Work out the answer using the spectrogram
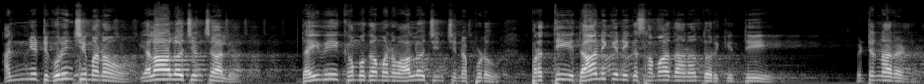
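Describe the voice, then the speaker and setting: A man preaching a sermon, often asking the congregation questions and checking that they are listening. When he reads scripture he slows down and lets his voice drop low at the end of each phrase. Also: expressive, fairly bright tone. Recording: long hall reverb.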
